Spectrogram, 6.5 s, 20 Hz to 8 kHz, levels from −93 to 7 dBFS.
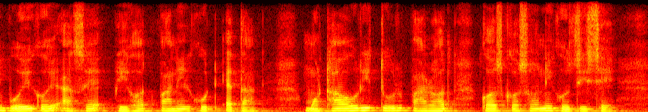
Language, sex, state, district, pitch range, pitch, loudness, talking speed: Assamese, male, Assam, Kamrup Metropolitan, 135-145 Hz, 135 Hz, -17 LUFS, 110 wpm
